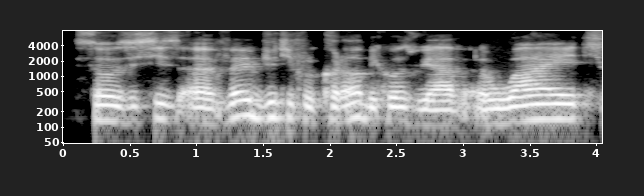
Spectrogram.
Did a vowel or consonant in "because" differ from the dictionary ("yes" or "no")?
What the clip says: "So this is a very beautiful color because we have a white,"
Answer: no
